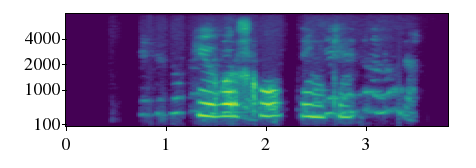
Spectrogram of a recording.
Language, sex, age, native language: Icelandic, male, 10, Icelandic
